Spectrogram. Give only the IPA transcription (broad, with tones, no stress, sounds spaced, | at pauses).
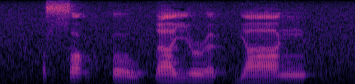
s ɔ˦˥ k̚ ʔ o˨˩˨ w ɗ a˧ j ɹ ə˨˩ k̚ j a˧ ŋ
